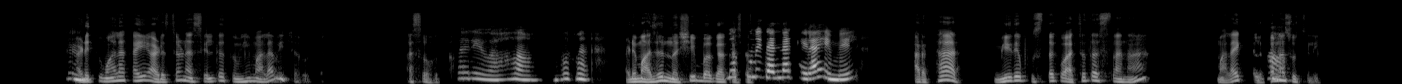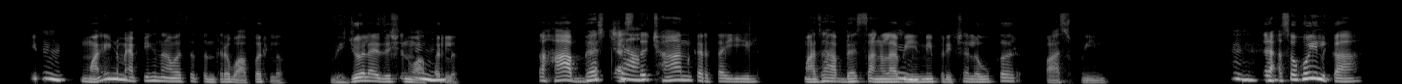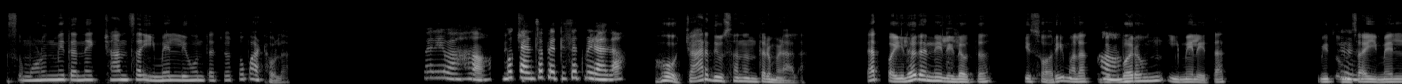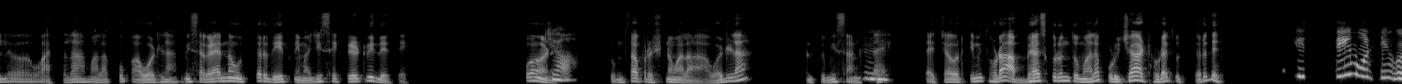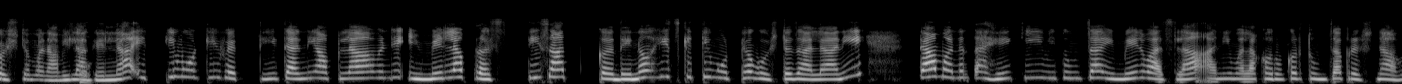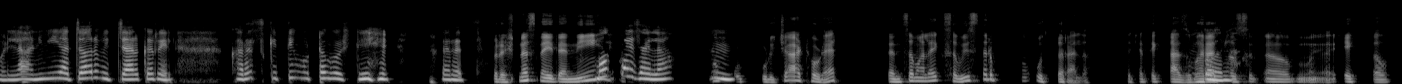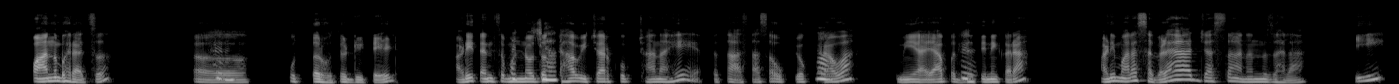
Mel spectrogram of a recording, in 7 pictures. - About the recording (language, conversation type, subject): Marathi, podcast, आपण मार्गदर्शकाशी नातं कसं निर्माण करता आणि त्याचा आपल्याला कसा फायदा होतो?
- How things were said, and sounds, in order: unintelligible speech; tapping; other noise; in English: "माइंड मॅपिंग"; in English: "व्हिज्युअलायझेशन"; "होईल" said as "बीईन"; stressed: "पण"; "प्रतिसाद" said as "प्रस्तिसाद"; chuckle; laughing while speaking: "गोष्टी आहे"; unintelligible speech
